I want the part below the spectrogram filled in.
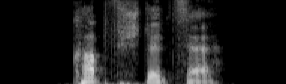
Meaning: headrest, head restraint
- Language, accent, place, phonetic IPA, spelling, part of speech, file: German, Germany, Berlin, [ˈkɔp͡fˌʃtʏt͡sə], Kopfstütze, noun, De-Kopfstütze.ogg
